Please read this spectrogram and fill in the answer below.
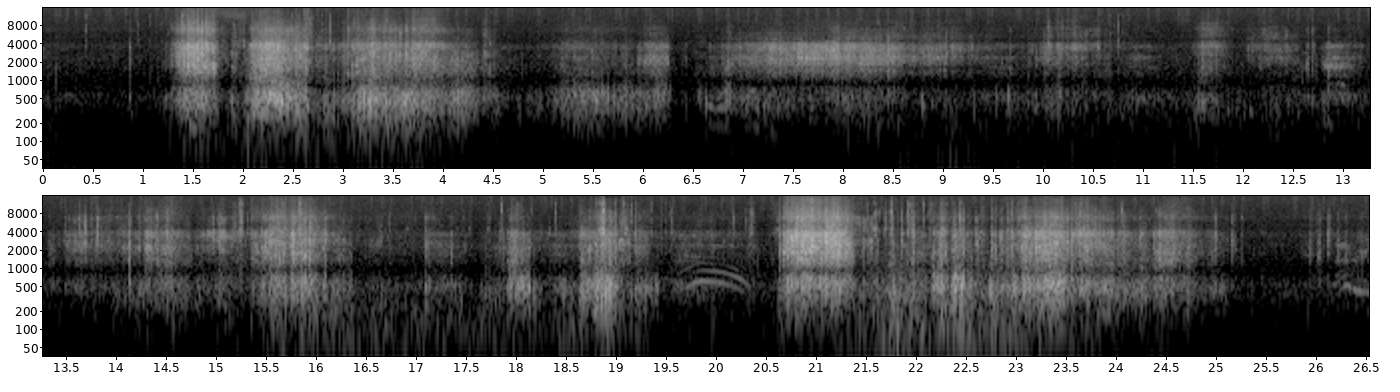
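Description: Snow hissing and scraping under a descent through powder and chopped-up snow, rising and falling in irregular surges with the turns.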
